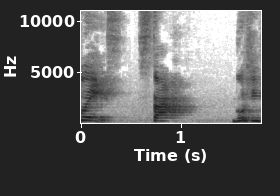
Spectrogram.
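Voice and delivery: very high, shrill, scolding yell. Speaker yells at Gucci while talking to the viewers: yelling. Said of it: "I'm sorry yelling at him".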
